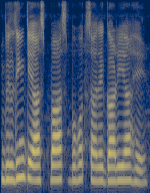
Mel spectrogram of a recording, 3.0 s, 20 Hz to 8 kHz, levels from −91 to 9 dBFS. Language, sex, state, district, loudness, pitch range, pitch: Hindi, female, Arunachal Pradesh, Lower Dibang Valley, -16 LUFS, 215-230 Hz, 225 Hz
